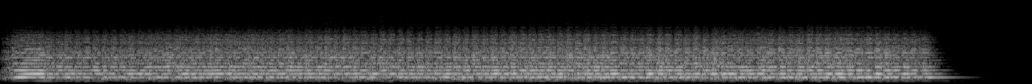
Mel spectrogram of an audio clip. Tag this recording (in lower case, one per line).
music
musical instrument
bowed string instrument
